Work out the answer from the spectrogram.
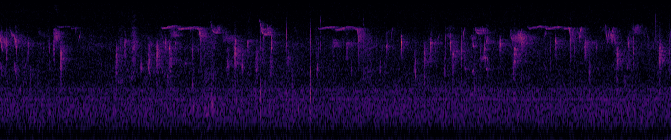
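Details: American goldfinches drinking and eating in a swamp at Roxbury Park, Meggett, South Carolina, give thin, high twittering calls and short sweet notes, scattered steadily over a soft background hiss.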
